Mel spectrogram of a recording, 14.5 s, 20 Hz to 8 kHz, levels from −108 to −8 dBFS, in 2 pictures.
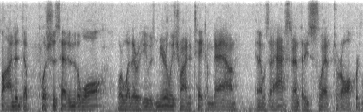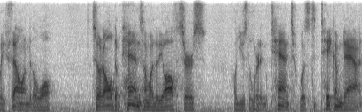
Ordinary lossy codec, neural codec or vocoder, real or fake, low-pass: Opus, 24 kbps; codec, 16 kHz, 4 kbps, X-Codec, WavLM features, trained on Multilingual LibriSpeech; fake; 7.2 kHz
